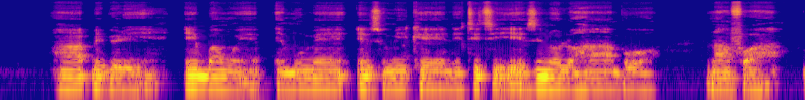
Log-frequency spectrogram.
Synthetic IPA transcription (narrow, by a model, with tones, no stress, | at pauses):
ɦa˦k͡pe˨bi˨ɾi˨ | ɪ˦ɡ͡ba˦ŋʷe˨e˨mu˦me˦e˦zu˨m˦i˦kʰe˦ne˨ti˦tʰḭ˨ḛ˨zi˦no˦lo˨ɦa˦bʊ˦ | na˦fʊ˨a˨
